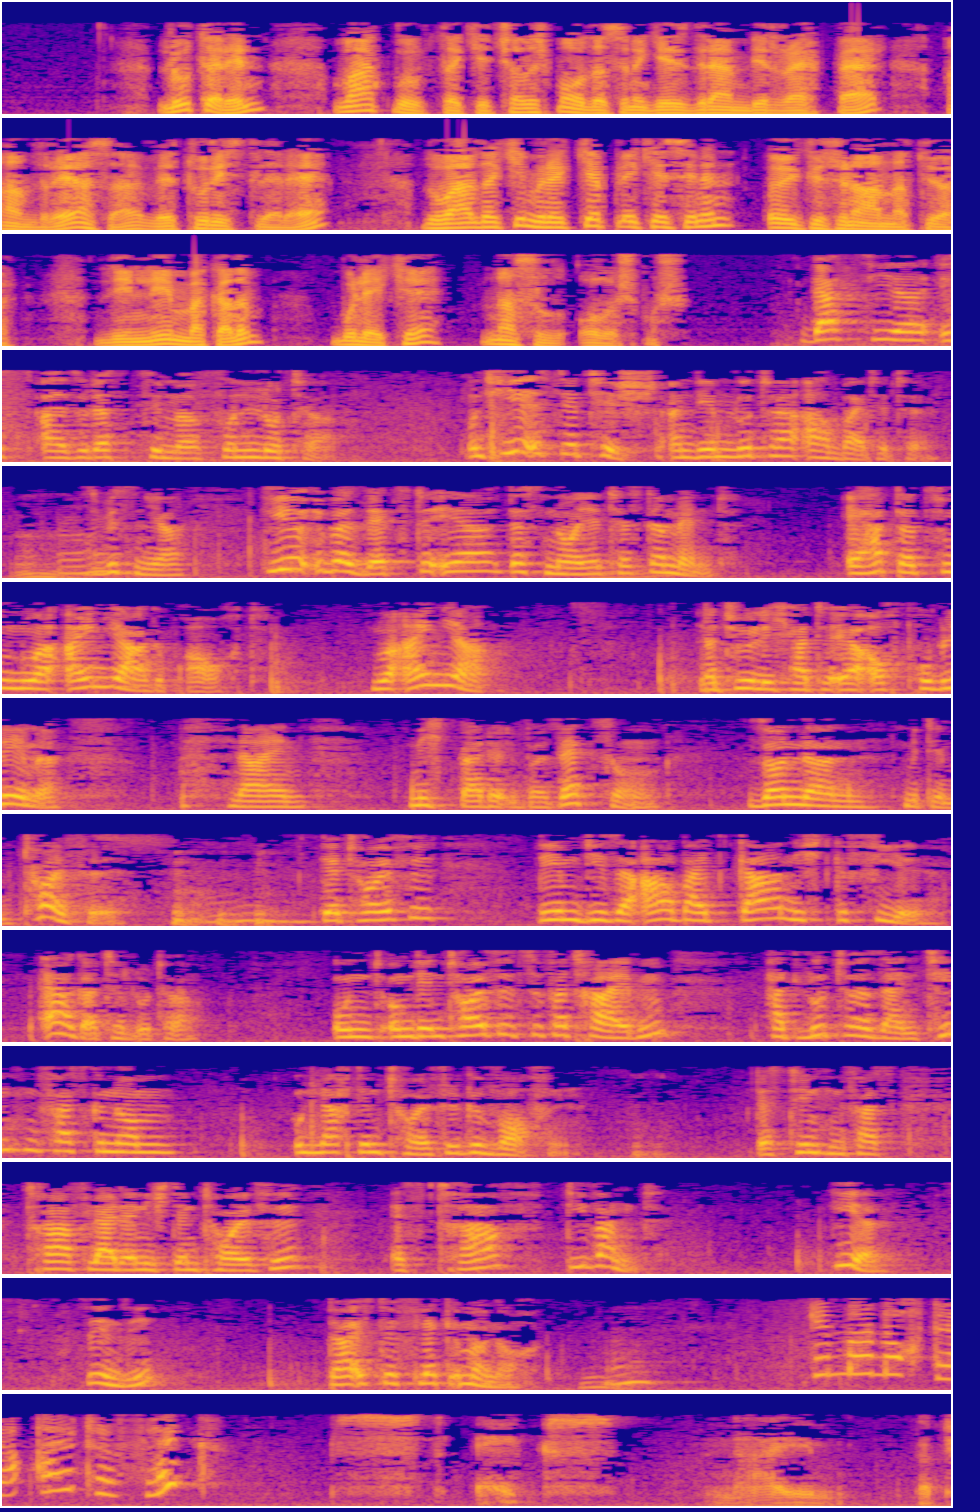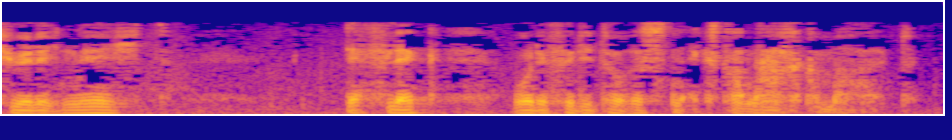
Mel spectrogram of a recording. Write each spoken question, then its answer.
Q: Dinleyin bakalım bu leke nasıl oluşmuş.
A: Ama ne yazık ki mürekkep hokkası şeytana rastlamamış da duvara çarpmış.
